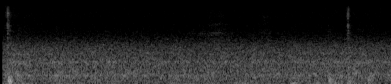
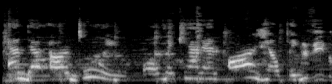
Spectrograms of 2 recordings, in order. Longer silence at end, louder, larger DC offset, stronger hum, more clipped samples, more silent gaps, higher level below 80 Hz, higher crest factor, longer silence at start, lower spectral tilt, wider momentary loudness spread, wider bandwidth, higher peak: about the same, 0 s vs 0 s; second, -39 LUFS vs -16 LUFS; neither; neither; neither; neither; first, -50 dBFS vs -60 dBFS; about the same, 20 dB vs 16 dB; about the same, 0 s vs 0.05 s; about the same, -5 dB/octave vs -4 dB/octave; second, 3 LU vs 11 LU; about the same, 16.5 kHz vs 15.5 kHz; second, -18 dBFS vs -2 dBFS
